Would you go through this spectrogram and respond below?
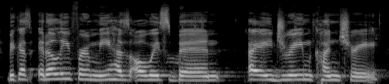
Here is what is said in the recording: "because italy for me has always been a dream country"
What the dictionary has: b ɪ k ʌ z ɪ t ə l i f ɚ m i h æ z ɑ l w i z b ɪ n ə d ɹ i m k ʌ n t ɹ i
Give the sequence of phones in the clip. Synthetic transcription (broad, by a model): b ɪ k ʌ z ɪ t ə l i f ɚ m i h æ z ɑ l w i z b ɪ n ə d ɹ i m k ʌ n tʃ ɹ i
